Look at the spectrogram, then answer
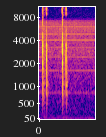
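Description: Arrow keys on a computer keyboard are tapped in two quick pairs, four crisp, close clicks, then quiet.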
